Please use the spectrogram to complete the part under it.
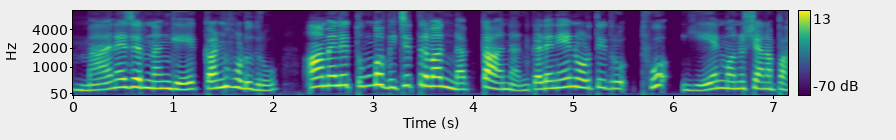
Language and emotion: Kannada, disgusted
